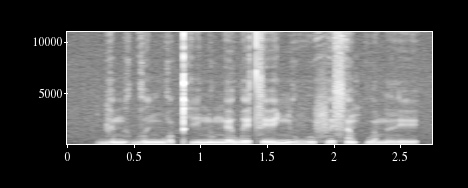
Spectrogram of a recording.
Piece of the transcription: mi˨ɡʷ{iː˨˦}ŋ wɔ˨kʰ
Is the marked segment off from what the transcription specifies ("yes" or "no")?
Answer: yes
